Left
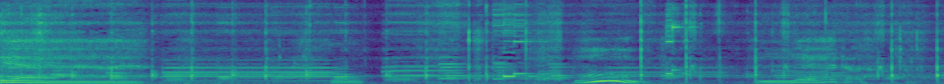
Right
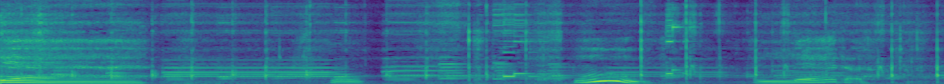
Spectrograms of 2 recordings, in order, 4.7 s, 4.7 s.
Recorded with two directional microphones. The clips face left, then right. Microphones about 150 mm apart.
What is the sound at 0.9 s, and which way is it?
Music, 25° left (ahead or behind).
